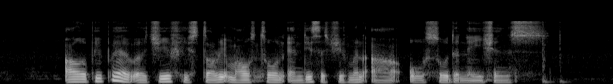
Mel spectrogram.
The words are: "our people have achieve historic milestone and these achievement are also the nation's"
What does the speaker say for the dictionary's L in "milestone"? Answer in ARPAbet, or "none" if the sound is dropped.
none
